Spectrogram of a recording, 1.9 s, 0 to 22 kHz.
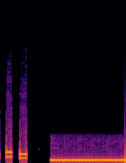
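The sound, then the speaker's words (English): Two quick telephone keypad beeps, each a short dual-pitched tone, followed after a brief pause by a steady, loud dial tone humming on to the end. “I'm going to play these 341 tones I got last night.”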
